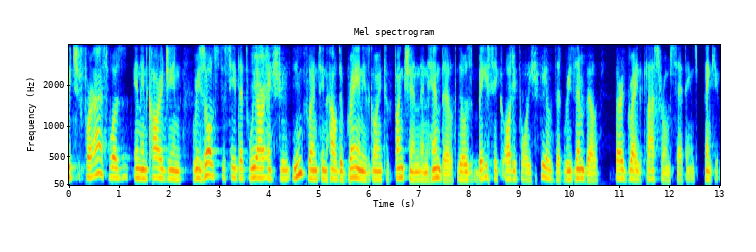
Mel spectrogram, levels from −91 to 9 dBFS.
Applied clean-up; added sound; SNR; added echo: neural mask model DeepFilterNet 3.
